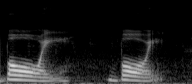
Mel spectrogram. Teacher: For RP oi, the tongue glide begins at a point between back, half open and open positions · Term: diphthong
